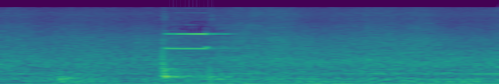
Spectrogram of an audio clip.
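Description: Elevator landing call button pressed: a click, then a short steady high beep acknowledging the call, under a steady low hum.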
